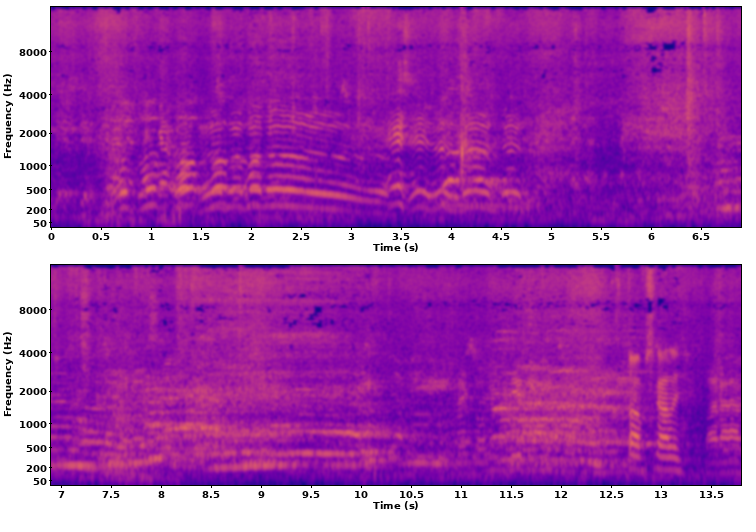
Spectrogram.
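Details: Very large fattened cow being raised for the Qurban sacrifice in Indonesia, giving drawn-out harmonic moos that first waver and fall, then a lower steady bellow midway, with men talking throughout and some vehicle noise.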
